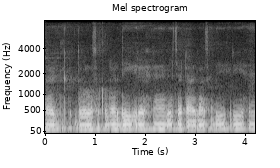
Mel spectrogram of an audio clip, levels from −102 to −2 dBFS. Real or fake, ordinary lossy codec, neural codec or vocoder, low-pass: real; none; none; none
